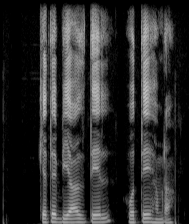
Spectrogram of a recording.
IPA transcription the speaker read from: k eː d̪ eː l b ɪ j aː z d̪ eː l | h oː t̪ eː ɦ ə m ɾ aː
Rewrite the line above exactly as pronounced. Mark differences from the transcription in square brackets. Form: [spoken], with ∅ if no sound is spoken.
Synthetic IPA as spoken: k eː [t̪] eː [∅] b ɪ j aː z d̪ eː l | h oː t̪ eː ɦ ə m ɾ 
